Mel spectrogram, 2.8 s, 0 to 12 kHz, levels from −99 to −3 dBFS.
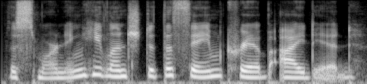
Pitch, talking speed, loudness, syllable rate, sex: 205 Hz, 220 wpm, -16 LUFS, 4.8 syllables/s, female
